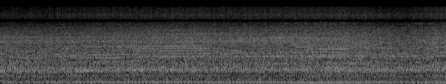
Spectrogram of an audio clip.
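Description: An off-road vehicle engine drones low and steady while climbing the rocky Chinaman Gulch trail in Colorado, a constant close hum with broad wind-like noise and no talk.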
